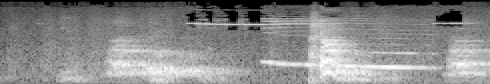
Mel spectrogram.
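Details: Young Cavapoo puppies, recently vaccinated, make a sustained nasal whine followed by a sharp yip and a thin high tone trailing off.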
